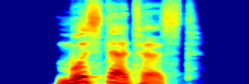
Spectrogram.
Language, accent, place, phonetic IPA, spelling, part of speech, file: German, Germany, Berlin, [ˈmʊstɐtəst], mustertest, verb, De-mustertest.ogg
- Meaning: inflection of mustern: 1. second-person singular preterite 2. second-person singular subjunctive II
